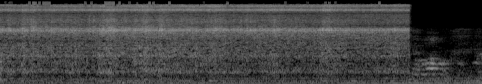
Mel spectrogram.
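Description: A pressure cooker boiling cow trotters sends out a loud, steady hiss of steam for about four seconds, then abruptly cuts to quiet rumbling.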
